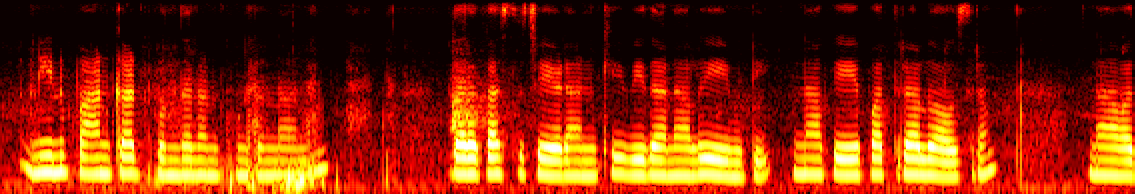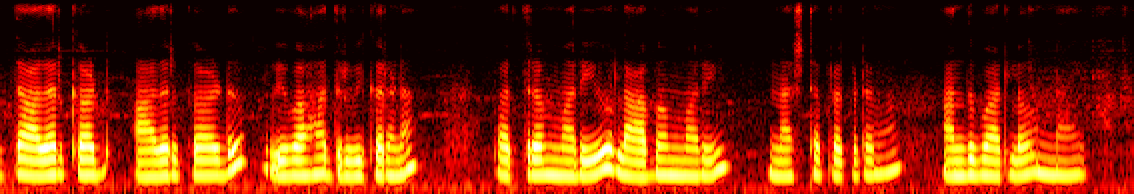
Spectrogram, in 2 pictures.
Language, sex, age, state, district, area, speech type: Telugu, female, 30-45, Telangana, Warangal, rural, read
